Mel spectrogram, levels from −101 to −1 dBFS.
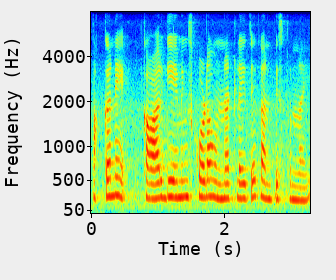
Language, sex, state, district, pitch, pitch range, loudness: Telugu, female, Telangana, Hyderabad, 240 Hz, 220-245 Hz, -17 LUFS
